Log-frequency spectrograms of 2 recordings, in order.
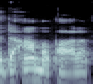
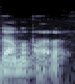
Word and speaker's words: Dhammapada: I'm with Amanda on this one, but I do like the pronounced H, the Dhammapada, but I was doing Dhammapada. – Dhammapada seems and feels right to me. As always, the way I pronounce it does not feel right, so I'm going to back away quickly. I prefer the way you guys have said it. – I only go with the silent H because of the Buddha.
